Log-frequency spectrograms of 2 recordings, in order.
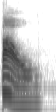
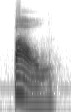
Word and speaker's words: pau: Repeat after me the word for dick, pau, pau. Very open a ah sound there, pau.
